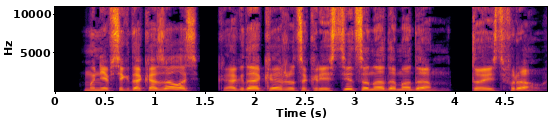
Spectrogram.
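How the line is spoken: Angry. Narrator (Russian): сердито сказал Сила Игнатьевич

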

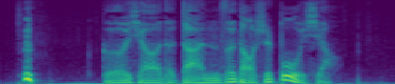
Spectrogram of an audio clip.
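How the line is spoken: Cold tone. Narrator (Chinese): 姬冰燕冷冷地说

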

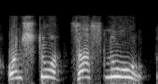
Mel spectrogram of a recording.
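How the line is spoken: Screaming. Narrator (Russian): завопила Ольга

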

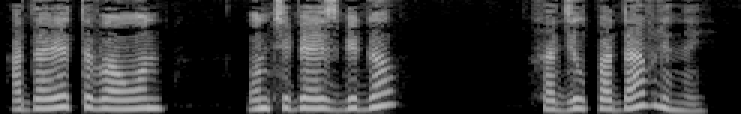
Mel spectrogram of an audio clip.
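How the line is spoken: Muffled, clipped. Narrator (Russian): Голос Квилла звучал глухо и отрывисто

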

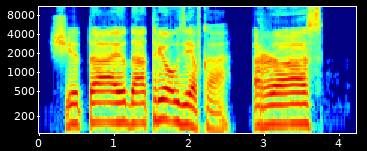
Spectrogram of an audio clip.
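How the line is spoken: Deep bass voice. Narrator (Russian): пробасил

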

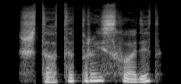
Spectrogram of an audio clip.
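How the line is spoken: Whisper. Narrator (Russian): шепнула охотница двери

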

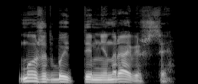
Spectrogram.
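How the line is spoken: Sigh. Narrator (Russian): вздохнула ведьма

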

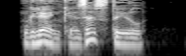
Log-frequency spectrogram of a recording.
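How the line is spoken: Deep voice from crowd. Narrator (Russian): пробасили в толпе на галерке

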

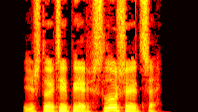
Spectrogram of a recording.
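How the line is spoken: Werewolf's growl. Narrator (Russian): прорычал оборотень

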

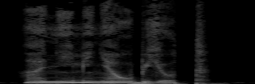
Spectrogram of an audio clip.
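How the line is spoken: Sigh. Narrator (Russian): вздохнула я

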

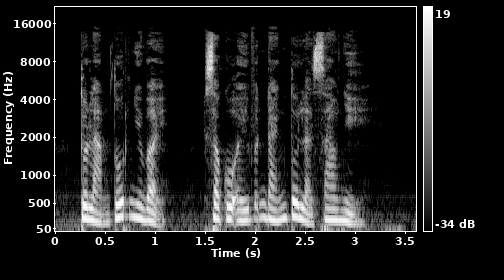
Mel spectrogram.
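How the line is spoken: Heavy weary sigh. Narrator (Vietnamese): Lâm Phong anh thở dài thườn thượt

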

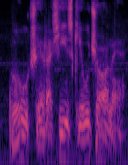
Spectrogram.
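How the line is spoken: Snort. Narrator (Russian): фыркнул Гумилев

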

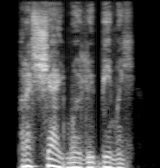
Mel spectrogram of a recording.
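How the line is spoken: Whispered. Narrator (Russian): прошептала

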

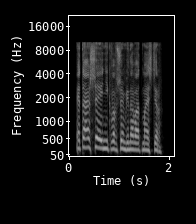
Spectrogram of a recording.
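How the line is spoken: Rapid chatter. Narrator (Russian): затараторила Ниуру

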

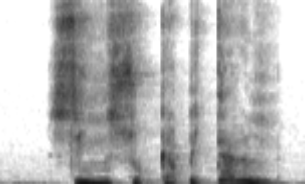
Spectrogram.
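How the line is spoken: Radiant exclamation. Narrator (Spanish): exclamó Dantès radiante

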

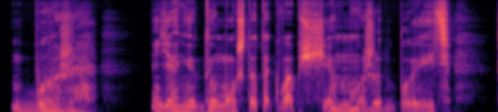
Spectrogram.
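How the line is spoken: Moaning. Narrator (Russian): стонал Эзра

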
